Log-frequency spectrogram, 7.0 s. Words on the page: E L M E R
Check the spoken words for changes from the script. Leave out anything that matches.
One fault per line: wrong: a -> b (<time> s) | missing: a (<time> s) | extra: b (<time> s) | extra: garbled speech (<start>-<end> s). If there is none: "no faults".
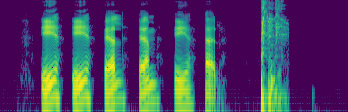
extra: e (1.4 s)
